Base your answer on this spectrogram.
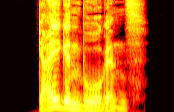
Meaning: genitive singular of Geigenbogen
- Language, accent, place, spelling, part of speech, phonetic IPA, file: German, Germany, Berlin, Geigenbogens, noun, [ˈɡaɪ̯ɡn̩ˌboːɡn̩s], De-Geigenbogens.ogg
